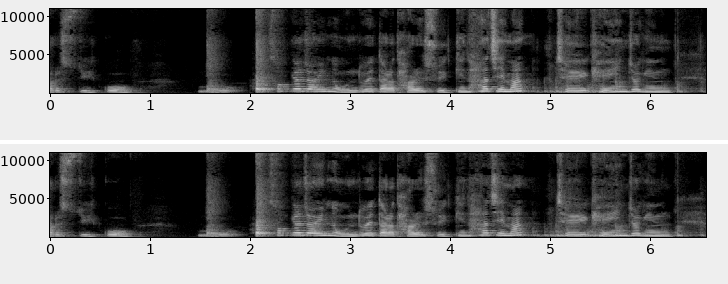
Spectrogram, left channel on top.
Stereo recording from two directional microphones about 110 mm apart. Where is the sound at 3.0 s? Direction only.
10° right (ahead or behind).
